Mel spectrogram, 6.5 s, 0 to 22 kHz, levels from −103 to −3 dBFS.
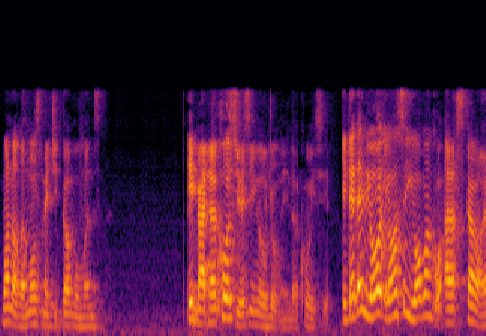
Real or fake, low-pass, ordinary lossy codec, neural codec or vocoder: fake; 7.2 kHz; none; codec, 16 kHz, 2 kbps, FreqCodec, larger model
